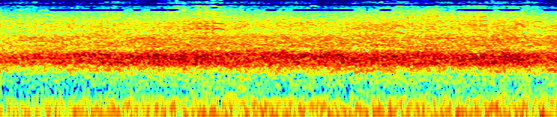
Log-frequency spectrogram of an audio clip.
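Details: A vast gathering of Sandhill cranes along the Platte River during peak northern migration, several hundred thousand birds in view; their overlapping rattling calls merge into a steady, unbroken roar without pause.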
